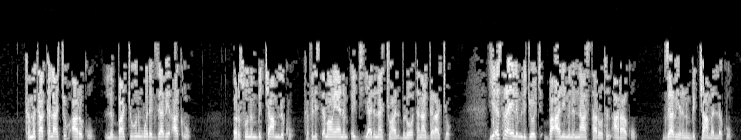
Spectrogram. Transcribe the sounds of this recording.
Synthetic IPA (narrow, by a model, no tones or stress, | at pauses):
kʰəməkʰakːəlat͡ʃːɪhaɾkʼu | lɨbːat͡ʃːɪhunɨmwɔd̪əɡzijaβhe̞ɾakʼnu | ʔɨɾsunɨmbɨt͡ʃːaːmlɨkʰṵ | kʰəfɨlɨst̪ʼemawijanɨmːɨd͡ʒːjad̪nat͡ʃːɪhalbɨlo̞t̪ʰənaɡːəɾat͡ʃːɛ̰w | jɛɨsɾaʔe̞lɨmlɨd͡ʒo̞t͡ʃːbəʔalimɨnɨnːaːst̪ʰaɾo̞t̪ʰɨnʔaɾakʼṵ | ɨɡzijaβhe̞ɾɨnɨmbɨt͡ʃːaːməlːəkʰṵ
